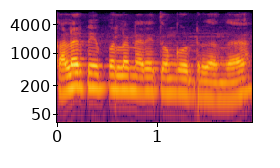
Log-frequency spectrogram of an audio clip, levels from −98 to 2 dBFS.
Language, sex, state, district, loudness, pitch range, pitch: Tamil, male, Tamil Nadu, Kanyakumari, -17 LUFS, 140-170 Hz, 150 Hz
